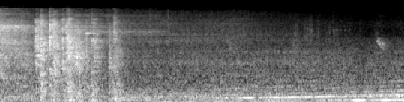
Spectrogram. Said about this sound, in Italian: Salgo su un nuovo piccolo treno, riprendo il mio viaggio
